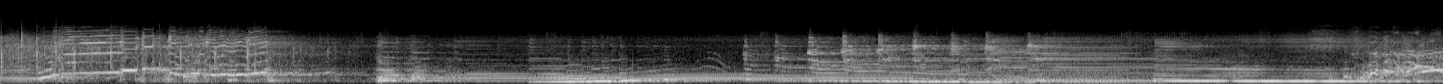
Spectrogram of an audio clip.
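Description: Electric guitar played live through an amplifier: solo lead lines with bent, gliding notes and long held notes, dropping out briefly near four seconds before picking up again.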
